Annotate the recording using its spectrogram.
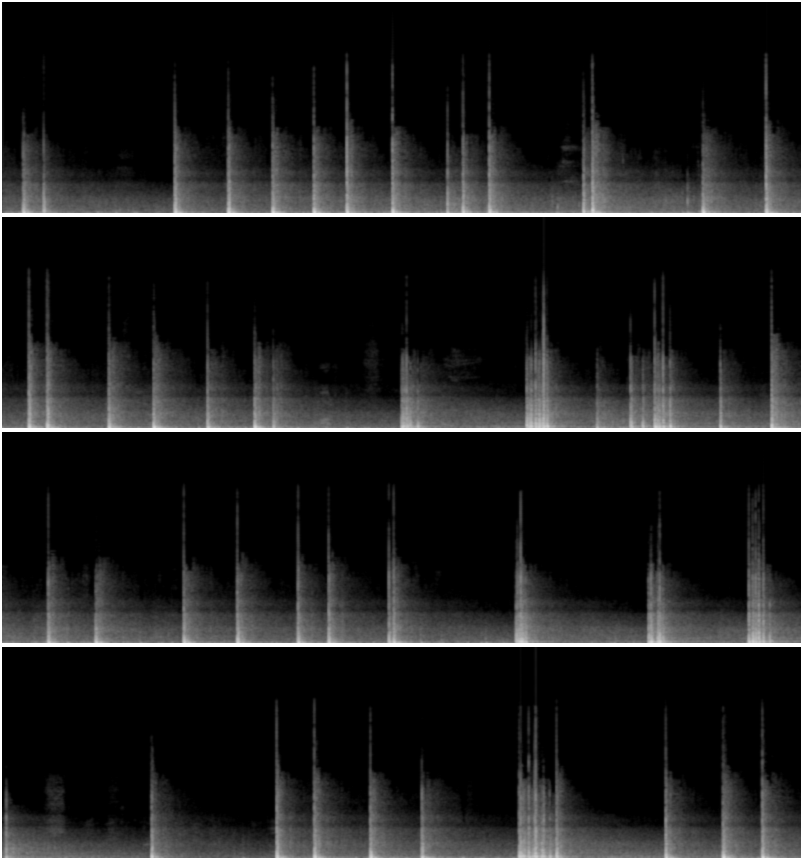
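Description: Daytime fireworks display: aerial shells bursting overhead in a rapid, irregular string of loud bangs, about one or two a second, each trailing off in a short echo. A few heavier, longer bursts stand out near the middle and near the end.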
